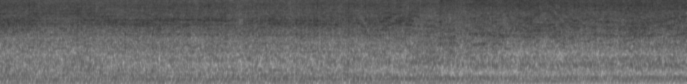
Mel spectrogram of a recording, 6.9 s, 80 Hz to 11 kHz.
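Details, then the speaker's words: 1990 Electrolux 616 Electronic (Z616AE) vacuum cleaner, motor otherwise runs well: loud steady motor roar with a constant rough, buzzy growl underneath; brush roll bearings growly, rattling and vibrating in the background while using the tools. "the brush roll bearings um are a bit growly as you could hear them sort of rattling and vibrating away in the background when I was using the tools"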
